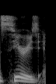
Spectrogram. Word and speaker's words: series: S-E-R-I-E-S. Right? So this is, it's a series. One series. I watched one series. S-E-R-I-E-S. So don't think it's plural. Don't try to say Siri. The first Siri. No. Series. Always. One series. And 100 series, S-E-R-I-E-S. So that's the way it's pronounced, okay?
